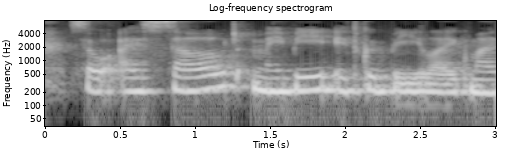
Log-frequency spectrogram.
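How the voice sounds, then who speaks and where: A woman's fairly high voice with a non-native accent at a very slow pace, audible room echo and noticeable background noise. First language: not English. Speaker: podcast host. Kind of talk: casual Q&A monologue. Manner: hesitant, many fillers.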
